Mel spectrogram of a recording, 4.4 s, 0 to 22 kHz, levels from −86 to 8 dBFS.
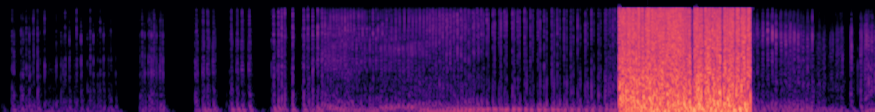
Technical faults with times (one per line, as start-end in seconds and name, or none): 3.09-3.75 samples built from the wrong bytes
